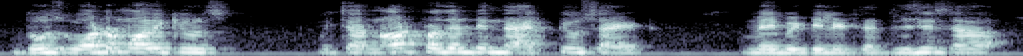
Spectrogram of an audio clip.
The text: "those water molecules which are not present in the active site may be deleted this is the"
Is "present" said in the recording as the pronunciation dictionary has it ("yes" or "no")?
yes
